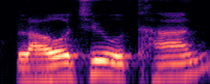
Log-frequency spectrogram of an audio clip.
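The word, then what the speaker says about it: 老酒坛: 거기에 따르면은 요 글자의 발음은 TAN으로 되어 있어요. 탄 이렇게 되어 있습니다. 그러면은 이 술의 이름은 라오지우 탄 이렇게 됩니다.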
